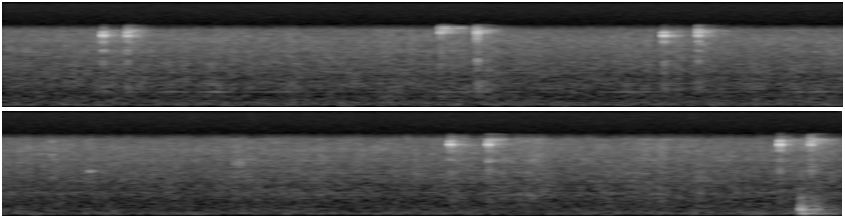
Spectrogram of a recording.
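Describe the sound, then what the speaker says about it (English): Computer mouse clicking, sharp isolated clicks in small pairs and groups spread across several seconds, close and crisp over a faint background hiss. "That's all I'm doing is right-clicking on the photo."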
